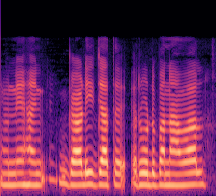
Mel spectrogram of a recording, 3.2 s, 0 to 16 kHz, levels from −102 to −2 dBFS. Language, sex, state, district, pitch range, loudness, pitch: Magahi, female, Jharkhand, Palamu, 215-225 Hz, -16 LUFS, 220 Hz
